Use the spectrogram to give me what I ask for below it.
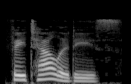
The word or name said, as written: fatalities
